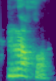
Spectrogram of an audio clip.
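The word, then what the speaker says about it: rojo: in mind if the r leads off the word it will get that same kind of strong Trill so here's another color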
